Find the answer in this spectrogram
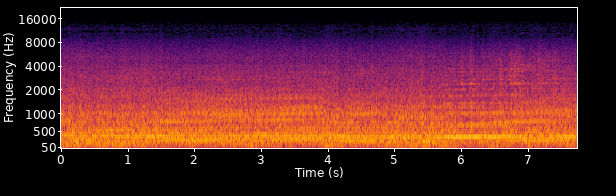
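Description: Audi R8's engine running hard at high highway speed, heard from inside the cabin over tyre and wind rush; its steady note shifts in pitch a few times as the throttle changes.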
